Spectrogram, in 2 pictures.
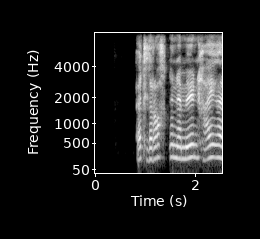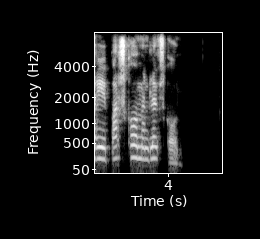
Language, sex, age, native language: Icelandic, female, 30-39, Icelandic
